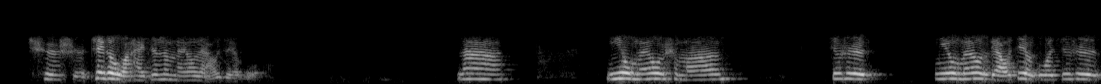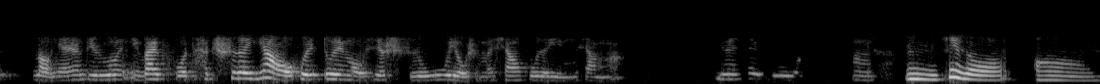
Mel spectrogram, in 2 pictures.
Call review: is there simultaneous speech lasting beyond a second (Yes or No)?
No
